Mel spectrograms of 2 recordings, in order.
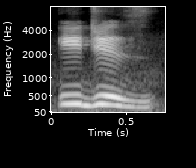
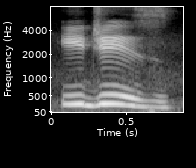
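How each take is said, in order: First: The first vowel is a long 'ee' sound. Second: The same.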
